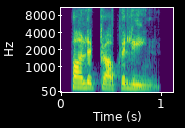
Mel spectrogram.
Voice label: "Polypropylene", Indian; Dictionary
